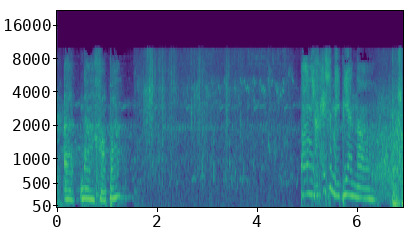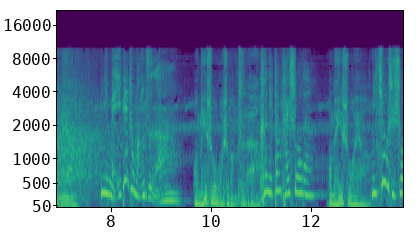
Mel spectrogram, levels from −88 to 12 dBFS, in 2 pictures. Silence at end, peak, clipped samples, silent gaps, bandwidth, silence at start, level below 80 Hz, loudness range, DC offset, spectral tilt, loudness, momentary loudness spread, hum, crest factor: 0 s; -4 dBFS; under 0.1%; none; 10 kHz; 0 s; -30 dBFS; 9 LU; under 0.1%; -4.5 dB/octave; -18 LUFS; 16 LU; none; 14 dB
